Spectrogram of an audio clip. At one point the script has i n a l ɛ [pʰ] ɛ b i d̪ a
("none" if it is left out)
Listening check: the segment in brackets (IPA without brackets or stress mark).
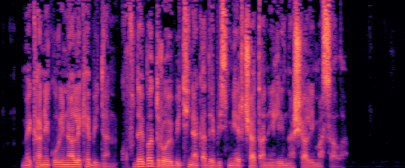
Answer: kʰ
